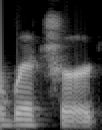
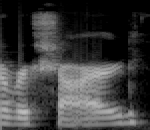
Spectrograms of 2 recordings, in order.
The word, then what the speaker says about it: Richard: be Smith and Lena Richard I actually think I've been mispronouncing her name I think it's Lena Rashard oh really I was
